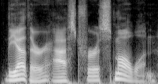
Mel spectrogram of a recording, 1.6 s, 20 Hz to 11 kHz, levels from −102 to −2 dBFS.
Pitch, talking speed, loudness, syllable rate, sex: 110 Hz, 265 wpm, -18 LUFS, 6.7 syllables/s, male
